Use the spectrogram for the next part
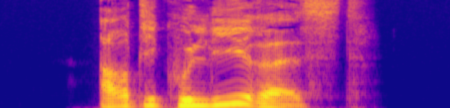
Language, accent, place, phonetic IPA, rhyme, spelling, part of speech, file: German, Germany, Berlin, [aʁtikuˈliːʁəst], -iːʁəst, artikulierest, verb, De-artikulierest.ogg
- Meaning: second-person singular subjunctive I of artikulieren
